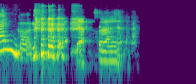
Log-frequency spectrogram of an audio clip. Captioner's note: laughs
